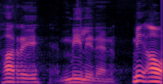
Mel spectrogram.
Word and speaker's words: Harri Myllynen: so actually you can do it anyway it's Hari militant mio I said it right that is perfect perfect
